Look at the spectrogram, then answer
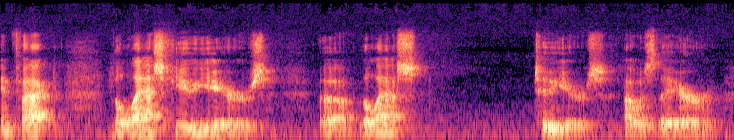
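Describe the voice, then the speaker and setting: A man talks amid clear background noise, his voice echoing audibly off the room. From Texas. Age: 60s. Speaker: polo coach. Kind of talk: interview. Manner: halting.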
